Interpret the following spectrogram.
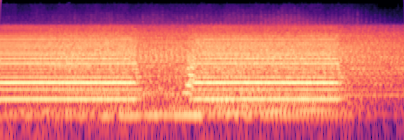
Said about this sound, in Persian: بروجردی سعی میکرد یه جوری کنار بکشه تا اون خاور بتونه سبقت بگیره، اما نمیشد. جاده خیلی شلوغ بود و مرتب از روبرون ماشین میومد. راننده کامیونم پشت سر هم بوق میزد.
